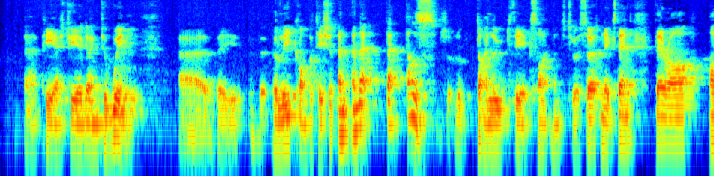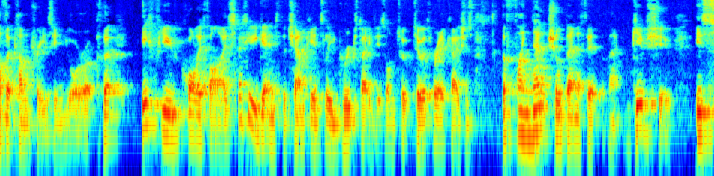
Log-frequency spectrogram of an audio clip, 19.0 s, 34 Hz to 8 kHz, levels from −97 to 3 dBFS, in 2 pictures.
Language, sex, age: English, male, 40-59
